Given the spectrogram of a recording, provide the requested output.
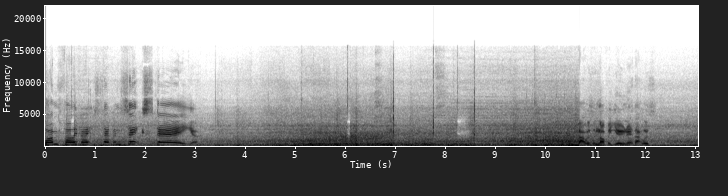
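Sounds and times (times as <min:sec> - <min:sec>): train engines and wheels rumbling: 0:00.0 - 0:13.0.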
